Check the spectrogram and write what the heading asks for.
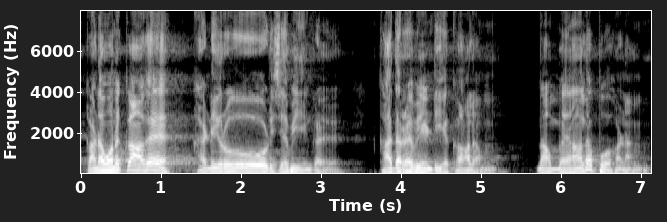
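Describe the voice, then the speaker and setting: In a church prayer hall with a long reverberant tail and a faint ambient hum, a high-voiced pastor with a Tamil accent preaches without hurry. His sermon repeats its pleas over and over until it swells into loud, shouted congregational prayer.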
